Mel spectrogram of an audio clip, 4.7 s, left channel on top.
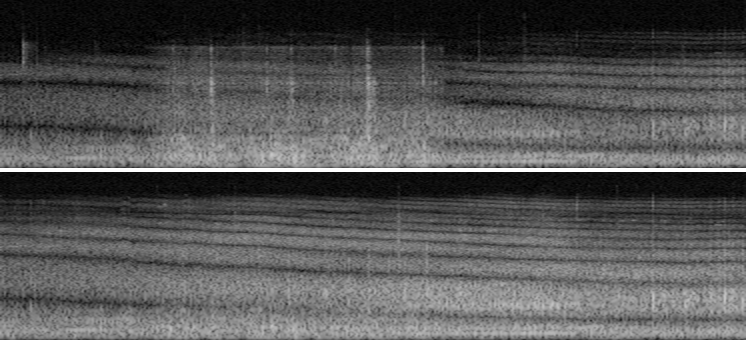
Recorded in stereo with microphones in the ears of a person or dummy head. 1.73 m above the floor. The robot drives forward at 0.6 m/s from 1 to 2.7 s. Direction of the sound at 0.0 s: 75° right (ahead or behind).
